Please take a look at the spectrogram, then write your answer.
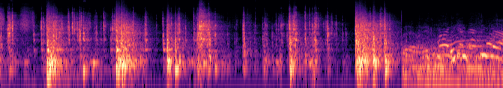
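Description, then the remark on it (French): A man lets go of a gun, which falls and hits the floor with a sharp, heavy thunk, amid a run of loud knocking thuds and clatter, followed by murmuring voices. “Charles lâche l'arme qui tombe à terre.”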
